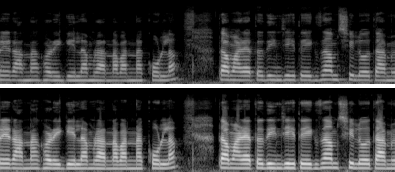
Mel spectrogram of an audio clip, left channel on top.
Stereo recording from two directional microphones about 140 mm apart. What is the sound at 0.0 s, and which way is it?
A woman's voice, 40° right (ahead or behind).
